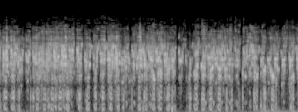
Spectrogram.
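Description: Black storks give harsh, raspy squawks in rapid, overlapping bursts, a continuous hoarse chatter with no clear pauses.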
